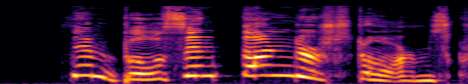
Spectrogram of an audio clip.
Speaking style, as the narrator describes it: cried in a rage

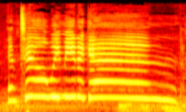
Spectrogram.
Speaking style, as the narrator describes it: yell

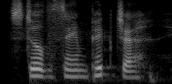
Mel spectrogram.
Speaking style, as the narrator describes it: he said

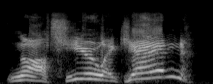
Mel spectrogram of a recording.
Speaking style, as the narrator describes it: he shouts with a groan

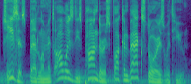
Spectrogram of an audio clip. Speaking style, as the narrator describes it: his partner said angrily

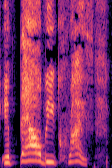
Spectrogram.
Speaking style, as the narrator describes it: That thief on the left yelled harshly at Jesus

